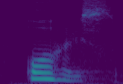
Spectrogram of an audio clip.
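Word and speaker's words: Aarhus: Orus.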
